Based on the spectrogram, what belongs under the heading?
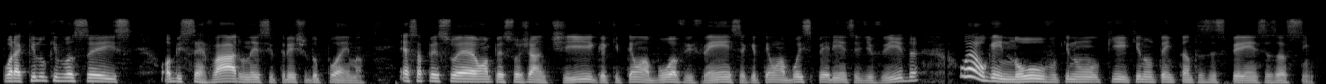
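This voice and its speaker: A man's voice: fairly low pitch, expressive, moderate pace, a little mellow. A man with a Brazilian accent teaching a Portuguese class, explaining patiently and often checking in with his students. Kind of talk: recorded remote class lesson.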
